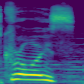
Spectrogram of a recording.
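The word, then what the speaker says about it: Crois: It is Croyce! I heard it spoken out loud!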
